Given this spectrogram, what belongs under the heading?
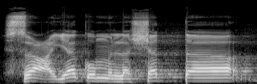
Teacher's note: ता के ऊपर खड़ा ज़बर है, खड़ा ज़बर को एक अलिफ के बराबर खींच कर पढ़ेंगे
